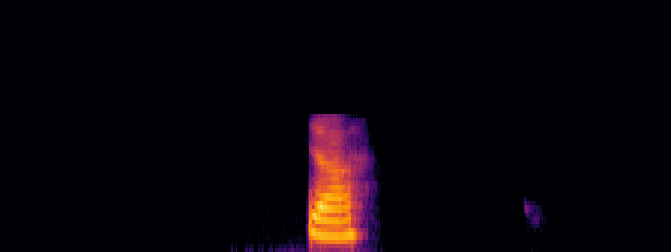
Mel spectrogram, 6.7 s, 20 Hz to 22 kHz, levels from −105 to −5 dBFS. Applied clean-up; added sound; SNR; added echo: neural mask model Resemble Enhance denoiser.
